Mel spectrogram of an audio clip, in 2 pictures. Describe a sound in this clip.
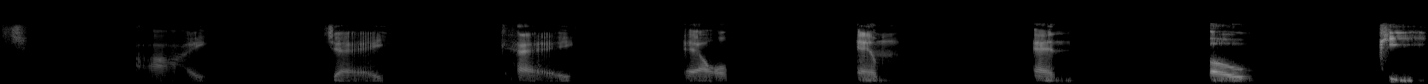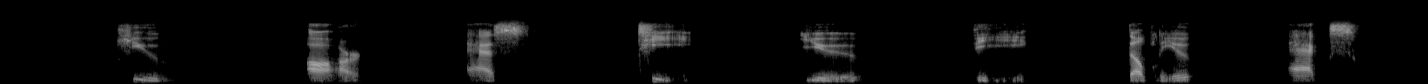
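A man speaks clearly into a headset microphone, saying short words one at a time with pauses between.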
